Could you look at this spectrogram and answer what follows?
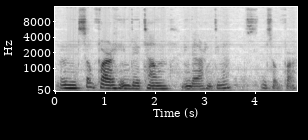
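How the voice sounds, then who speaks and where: A man at a very slow pace, with audible room echo. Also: big swings in loudness. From Colombia, Huila. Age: 20s. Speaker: university student. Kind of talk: class self-introduction. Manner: halting, many hesitations.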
